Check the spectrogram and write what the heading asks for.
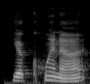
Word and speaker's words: Yaquina: Yaquina, if you don't know, is spelled Y-A-Q-U-I-N-A.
